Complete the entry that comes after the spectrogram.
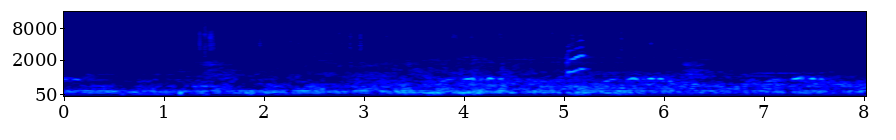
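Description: Faint bird calls over a low steady hum: short repeated notes, a few sharp clicks, and a quick rising chirp about five seconds in.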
